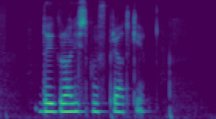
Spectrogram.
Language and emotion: Russian, neutral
